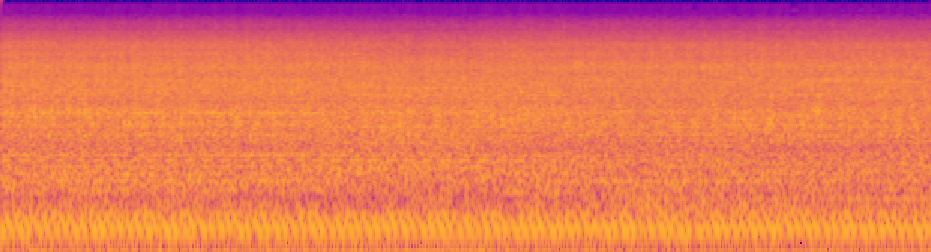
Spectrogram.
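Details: Duramax diesel in a parts Suburban, running on a battery borrowed from another truck: a deep, steady, even idle with no knocks or misses. The check engine light is on for the turbo vane position sensor and glow plug.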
